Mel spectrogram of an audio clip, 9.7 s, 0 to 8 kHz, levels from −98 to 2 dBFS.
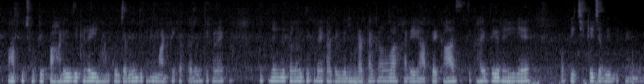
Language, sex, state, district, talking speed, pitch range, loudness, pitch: Hindi, male, Uttar Pradesh, Hamirpur, 200 wpm, 115-125 Hz, -43 LUFS, 120 Hz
